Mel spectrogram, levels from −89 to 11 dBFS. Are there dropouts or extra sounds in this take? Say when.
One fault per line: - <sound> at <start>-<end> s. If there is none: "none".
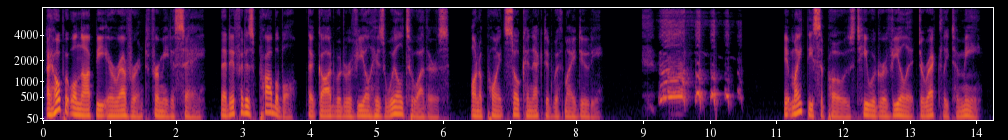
- laugh at 9.0-10.5 s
